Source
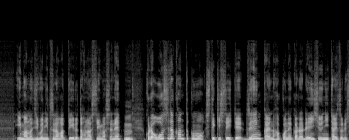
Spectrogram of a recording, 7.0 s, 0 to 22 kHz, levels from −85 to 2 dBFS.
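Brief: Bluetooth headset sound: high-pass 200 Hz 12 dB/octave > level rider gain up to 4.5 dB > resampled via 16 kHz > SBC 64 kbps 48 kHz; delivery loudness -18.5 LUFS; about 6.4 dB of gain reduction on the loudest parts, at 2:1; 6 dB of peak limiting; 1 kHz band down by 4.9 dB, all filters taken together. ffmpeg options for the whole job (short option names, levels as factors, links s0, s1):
-af "equalizer=f=1000:t=o:g=-6.5,acompressor=threshold=0.0398:ratio=2,alimiter=limit=0.106:level=0:latency=1,highpass=200,dynaudnorm=m=1.68,aresample=16000,aresample=44100,volume=4.47" -ar 48000 -c:a sbc -b:a 64k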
